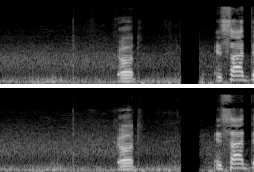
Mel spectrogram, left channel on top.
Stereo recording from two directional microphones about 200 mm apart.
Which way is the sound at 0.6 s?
10° left (ahead or behind).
